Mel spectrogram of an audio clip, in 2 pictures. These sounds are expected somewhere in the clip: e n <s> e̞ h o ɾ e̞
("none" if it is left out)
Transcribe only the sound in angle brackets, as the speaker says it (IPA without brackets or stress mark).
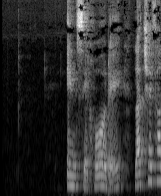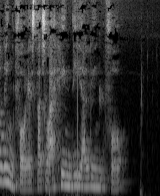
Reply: s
